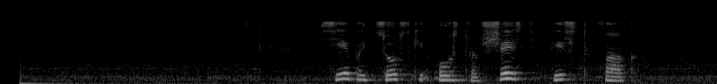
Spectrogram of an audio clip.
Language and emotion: Russian, neutral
